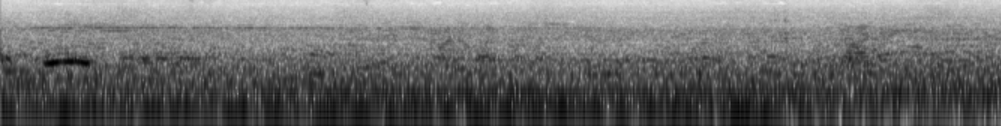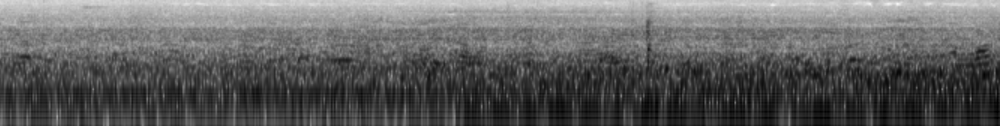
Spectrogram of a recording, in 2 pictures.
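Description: An engine running steadily with a low, even drone, with people talking in the background.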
